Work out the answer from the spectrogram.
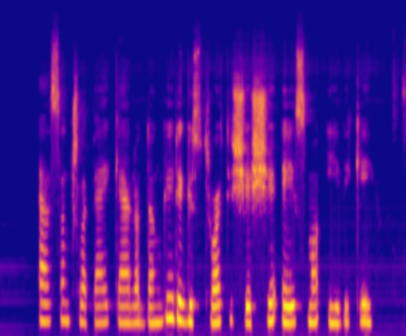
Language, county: Lithuanian, Kaunas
